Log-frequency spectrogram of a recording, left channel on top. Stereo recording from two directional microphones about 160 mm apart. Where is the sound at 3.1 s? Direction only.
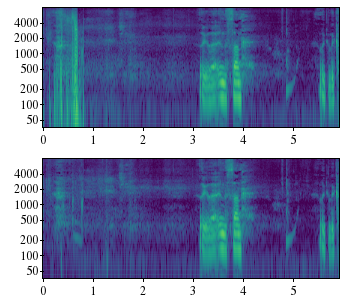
35° left (ahead or behind).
